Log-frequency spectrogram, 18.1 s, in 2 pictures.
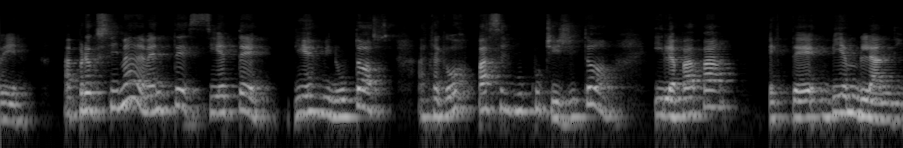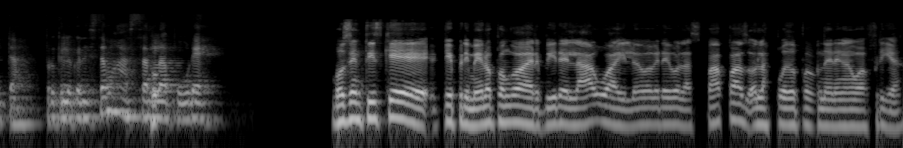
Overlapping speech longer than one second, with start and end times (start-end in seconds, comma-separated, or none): none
